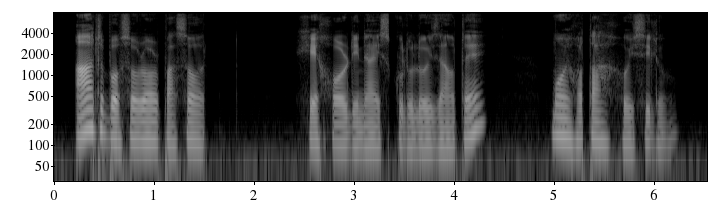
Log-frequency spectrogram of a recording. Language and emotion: Assamese, sad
